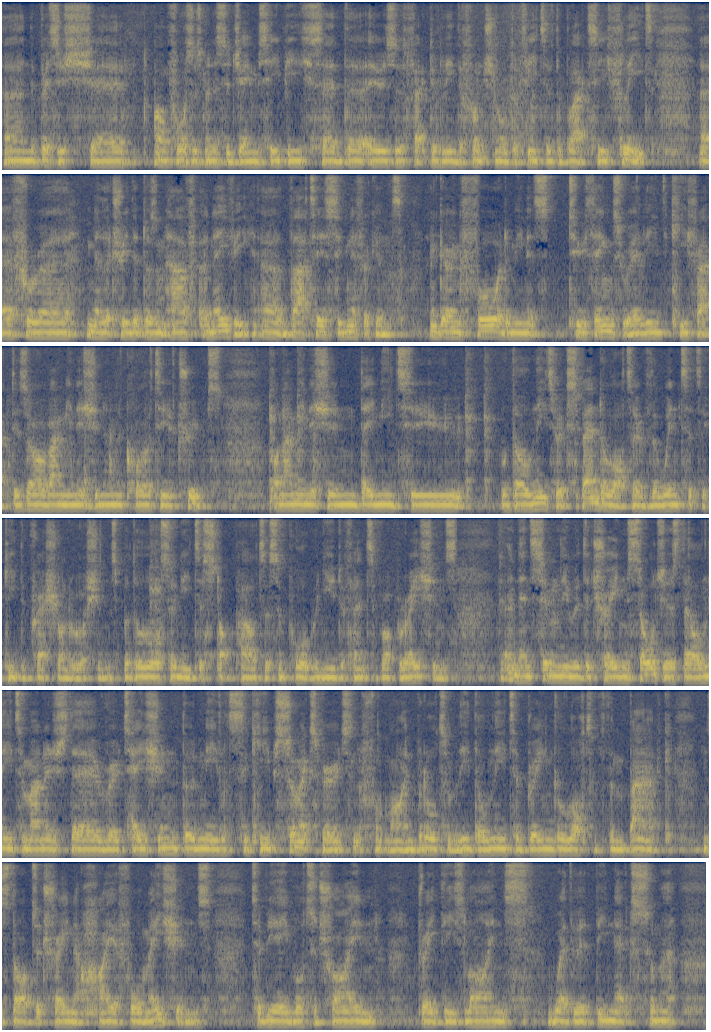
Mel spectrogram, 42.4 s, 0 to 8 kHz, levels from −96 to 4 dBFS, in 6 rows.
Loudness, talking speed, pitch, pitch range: -15 LUFS, 200 wpm, 160 Hz, 145-170 Hz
